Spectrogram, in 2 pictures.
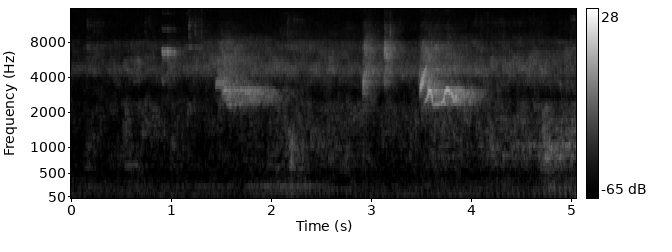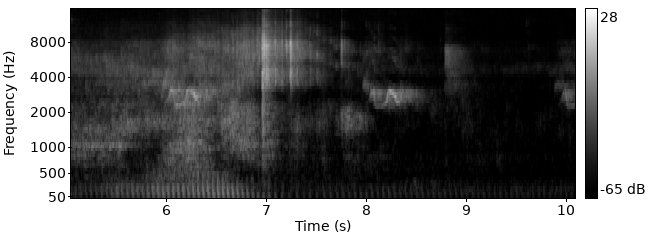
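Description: A bird chirping: short high calls repeating about every two seconds. A louder rushing noise swells in the middle, with a sharp click about seven seconds in.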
